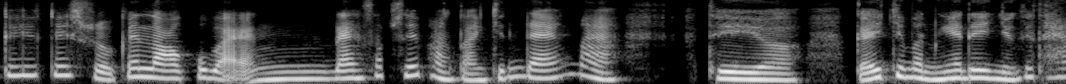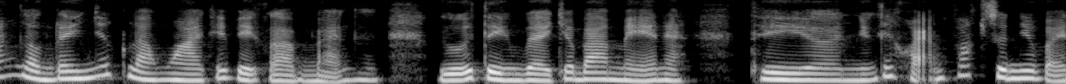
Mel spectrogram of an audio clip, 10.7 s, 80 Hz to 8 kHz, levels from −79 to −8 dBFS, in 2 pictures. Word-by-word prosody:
cái 300 0 -2
cái 305 0 -1
sự 210 -10 -2
cái 265 +7 0
lo 230 -3 +5
của 230 +2 -3
bạn 205 0 0
đang 225 +1 +2
sắp 290 +4 -8
xếp 300 +1 -2
hoàn 215 -6 -1
toàn 175 0 -2
chính 230 +8 -4
đáng 240 +6 +1
mà. 235 - 0 0.5
Thì, 205 -3 +5
ờ, 185 -2 +2 0.3
kể 205 +6 +5
cho 275 +2 0
mình 235 -4 +2
nghe 215 +4 +4
đi, 235 -1 +4
những 195 -2 +1
cái 265 - -4
tháng 260 +3 -6
gần 225 -9 +1
đây 215 +1 +3
nhất 285 +6 -3
là 210 -6 +2
ngoài 180 -2 0
cái 230 +6 -4
việc 180 -5 -1
là 160 -1 -1
bạn 155 -2 -5 0.4
gửi 175 +5 +3
tiền 190 -6 +2
về 175 -2 +2
cho 205 - -3
ba 200 0 +1
mẹ 170 -2 0
nè, 175 -1 -1 0.4
thì, 190 -3 +3
ờ, 175 -1 -1
những 170 +2 -3
cái 280 - -3
khoản 220 -4 -4
phát 300 +7 -9
sinh 250 -6 +1
như 225 0 +2
vậy 155 -5 -3
210 Hz, 280 wpm, -23 LUFS, 180-240 Hz, 0.5 s, lo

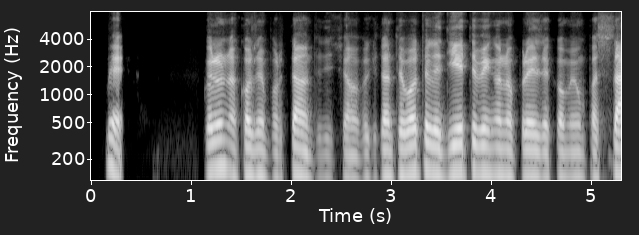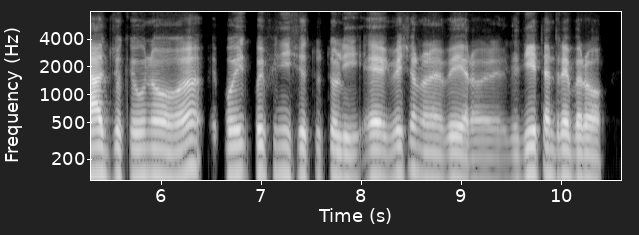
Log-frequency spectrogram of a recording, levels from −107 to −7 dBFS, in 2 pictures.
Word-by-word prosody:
Beh, - - +2 0.8
quella 150 +3 +4
è - - +2
una 140 -5 -2
cosa 130 -1 +1
importante, 115 -1 -1
diciamo, 110 0 -7
perché 115 +1 -13
tante 130 +1 0
volte 140 +3 +3
le 135 - +4
diete 145 +4 +3
vengono 135 -2 +1
prese 120 0 0
come 120 -1 -5
un 120 -1 -7
passaggio 130 +3 +4
che 130 - -8
uno, 130 -2 0
uhm, 160 +4 +2
e, - - -20
poi 140 +1 -1
poi 145 0 -1
finisce 135 -2 -5
tutto 130 0 -7
lì. 115 -2 -2
Eh, 125 +1 +3
invece 140 +5 -3
non 125 -4 -4
è 115 -1 -2
vero. 115 -2 -1
Uhm, 105 0 -10
le 110 0 -11
diete 135 +3 +1
andrebbero 115 -4 0
125 Hz, 200 wpm, -24 LUFS, 115-135 Hz, 0.8 s, quella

